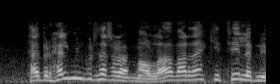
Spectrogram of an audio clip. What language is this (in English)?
Icelandic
